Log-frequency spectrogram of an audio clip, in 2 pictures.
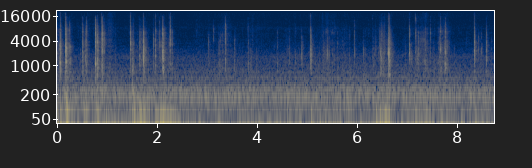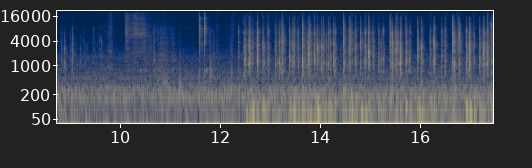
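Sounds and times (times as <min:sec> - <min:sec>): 
keyboard typing: 0:00.0 - 0:02.4, 0:03.0 - 0:09.4, 0:11.6 - 0:17.4
brief softer rustle: 0:09.6 - 0:11.2.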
